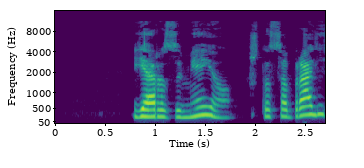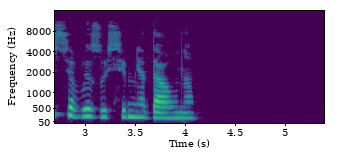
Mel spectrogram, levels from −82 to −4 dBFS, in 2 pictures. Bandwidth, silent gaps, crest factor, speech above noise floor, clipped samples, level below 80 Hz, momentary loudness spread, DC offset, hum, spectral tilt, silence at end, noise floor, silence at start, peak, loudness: 11.5 kHz; none; 24 dB; 62 dB; under 0.1%; -78 dBFS; 17 LU; under 0.1%; none; -4.5 dB/octave; 1.3 s; -84 dBFS; 0.8 s; 0 dBFS; -22 LUFS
